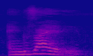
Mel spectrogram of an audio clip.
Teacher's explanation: And anxiety, we stress the second syllable, anxiety, anxiety.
